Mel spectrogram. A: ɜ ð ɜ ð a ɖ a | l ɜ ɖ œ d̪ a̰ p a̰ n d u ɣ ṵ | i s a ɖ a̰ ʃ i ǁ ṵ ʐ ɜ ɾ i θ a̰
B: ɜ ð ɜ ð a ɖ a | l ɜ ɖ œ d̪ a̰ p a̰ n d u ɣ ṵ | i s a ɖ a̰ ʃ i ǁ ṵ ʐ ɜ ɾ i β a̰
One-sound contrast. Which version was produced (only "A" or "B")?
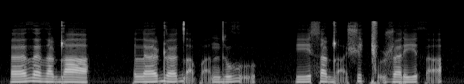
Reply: A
